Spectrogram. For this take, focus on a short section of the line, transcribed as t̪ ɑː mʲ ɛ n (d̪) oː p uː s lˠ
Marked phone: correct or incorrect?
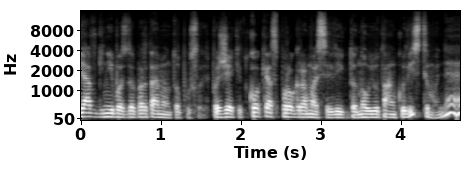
incorrect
